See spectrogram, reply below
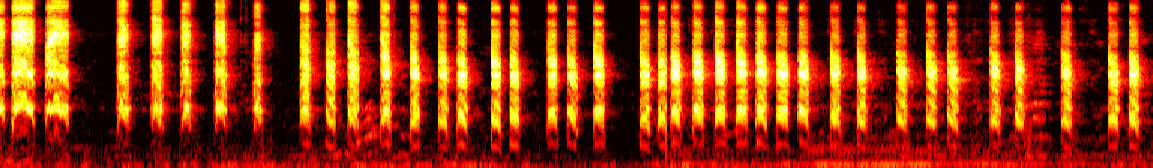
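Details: Sumatran grey-cheeked bulbul from forest near Medan, singing in energetic ngepik style: a long, nearly continuous series of harsh, clipped notes, about four per second, with brief pauses between phrases.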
